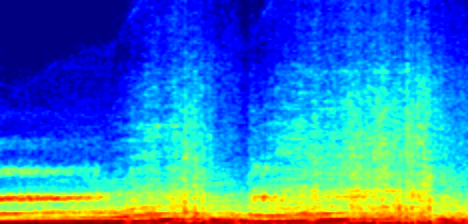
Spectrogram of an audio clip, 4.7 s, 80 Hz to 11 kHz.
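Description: Turbocharged 1JZ inline-six in a Nissan 240SX pulling hard through the gears: the revs climb, drop at an upshift about two seconds in, then climb again before another shift near the end.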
